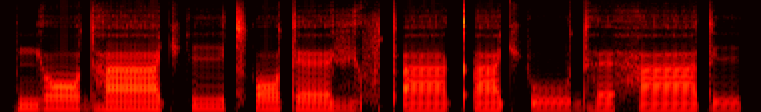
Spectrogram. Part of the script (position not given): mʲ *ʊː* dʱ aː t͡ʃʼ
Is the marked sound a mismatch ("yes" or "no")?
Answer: yes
